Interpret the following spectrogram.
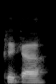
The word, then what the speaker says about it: Pika: research on it but the project is pronounced pika like the cute cuddly kinda you know now sea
